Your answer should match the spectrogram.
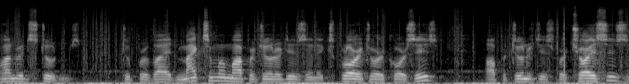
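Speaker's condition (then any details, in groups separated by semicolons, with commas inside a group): No condition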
